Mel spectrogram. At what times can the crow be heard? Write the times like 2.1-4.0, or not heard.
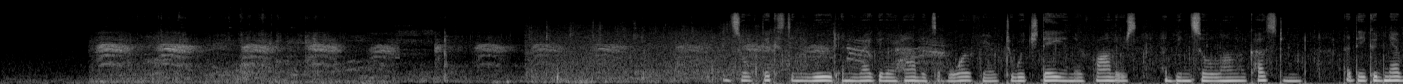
0.8-9.6.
